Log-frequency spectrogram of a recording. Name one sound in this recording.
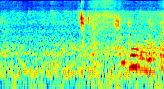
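A young woman talks softly nearby.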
